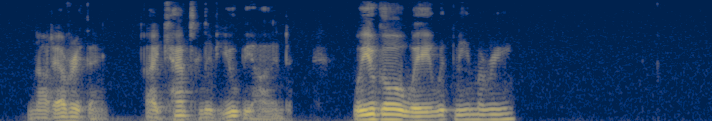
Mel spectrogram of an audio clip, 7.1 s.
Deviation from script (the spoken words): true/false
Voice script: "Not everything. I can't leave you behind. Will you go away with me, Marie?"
false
